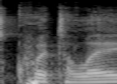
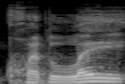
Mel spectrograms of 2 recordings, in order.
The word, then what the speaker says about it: Quetelet: I think his last name is Quetelet is how you say it.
